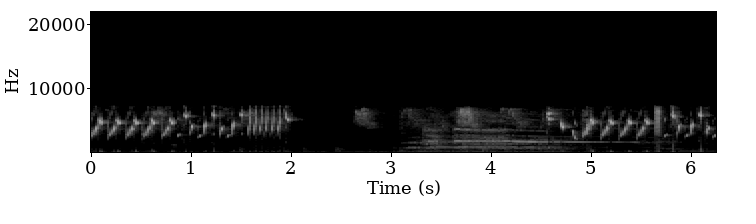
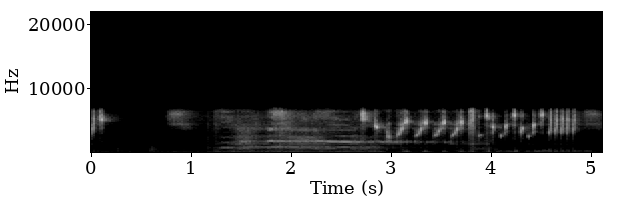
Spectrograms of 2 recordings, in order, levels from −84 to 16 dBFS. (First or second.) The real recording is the first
